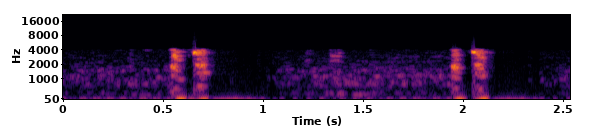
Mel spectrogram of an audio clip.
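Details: Peregrine falcon calling at the Evoluon nest location on 7 February 2020, 15:55: two rasping paired notes about one and a half seconds apart, with faint low background sounds.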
